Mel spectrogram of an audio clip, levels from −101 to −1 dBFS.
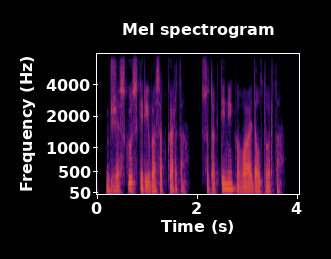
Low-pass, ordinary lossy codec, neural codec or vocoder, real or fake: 7.2 kHz; Opus, 32 kbps; vocoder, 44.1 kHz, 80 mel bands, Vocos; fake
